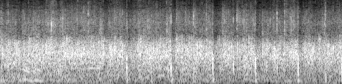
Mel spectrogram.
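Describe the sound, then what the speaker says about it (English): Theatre audience at a West Ham legends night in the Adelphi Theatre breaking into loud, sustained applause, dense clapping from many hands with a few sharper individual claps standing out near the front. "Round of applause."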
